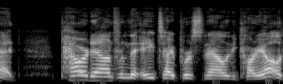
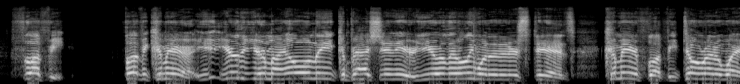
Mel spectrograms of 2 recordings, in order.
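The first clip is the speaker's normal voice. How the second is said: put-on drunk voice, high-pitched, coaxing and pleading; 8 semitones higher, 4 dB louder than usual. Retelling a father calling the dog back: imitating a drunk father. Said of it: "he's already drunk when he shows up".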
